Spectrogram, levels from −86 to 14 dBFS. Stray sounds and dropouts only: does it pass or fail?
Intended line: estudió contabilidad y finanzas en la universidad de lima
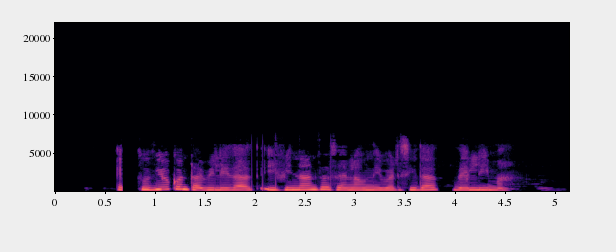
fail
